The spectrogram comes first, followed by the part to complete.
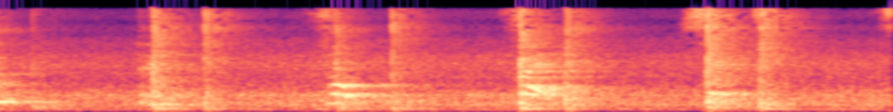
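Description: Punches landing on a padded boxing glove held up as a target, five sharp smacks about one a second, the first the loudest, each followed by a brief vocal sound.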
